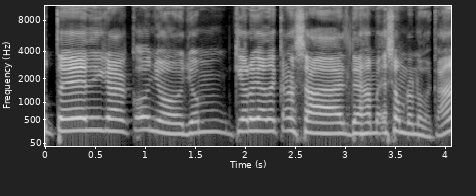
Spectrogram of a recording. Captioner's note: speaking In Foreign Language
